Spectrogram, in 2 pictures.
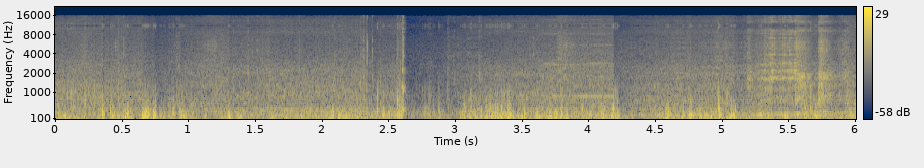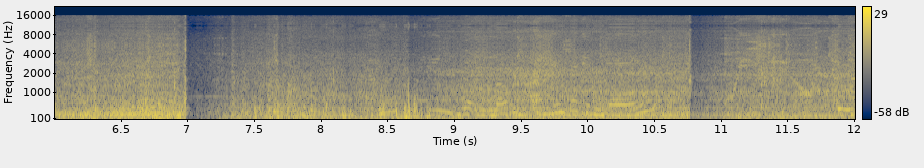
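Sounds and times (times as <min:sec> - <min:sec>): wind buffeting microphone: 0:00.0 - 0:11.8.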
